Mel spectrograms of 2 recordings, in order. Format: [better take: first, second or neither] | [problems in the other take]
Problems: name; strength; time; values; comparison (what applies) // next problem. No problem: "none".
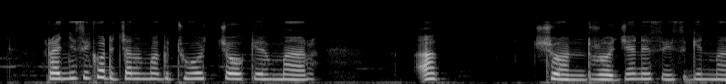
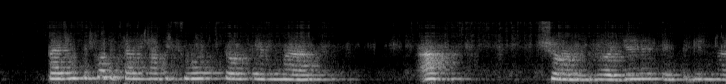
first | noise reduction (neural separator model SepFormer DNS4)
